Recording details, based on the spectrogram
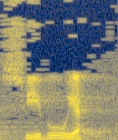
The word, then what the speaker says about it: سيبويه: وإسحاق بن إبراهيم هو الحنظلي مولاهم المروزي المشهور عند العلماء بابن راهويه، ويقال راهويه ويقال راهوية، فالمشهور في نطق أهل الحديث راهوية زنجوية سيبوية، وأما أهل اللغة فراهويه وسيبويه وزنجويه وهكذا، وهي من ألفاظ العجم الألفاظ الفارسية التي عربت.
